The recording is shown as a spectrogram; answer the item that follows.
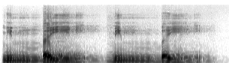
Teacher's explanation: Di sini ada nun sukun bertemu dengan ba. Hukumnya adalah iqlab, dibalik.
